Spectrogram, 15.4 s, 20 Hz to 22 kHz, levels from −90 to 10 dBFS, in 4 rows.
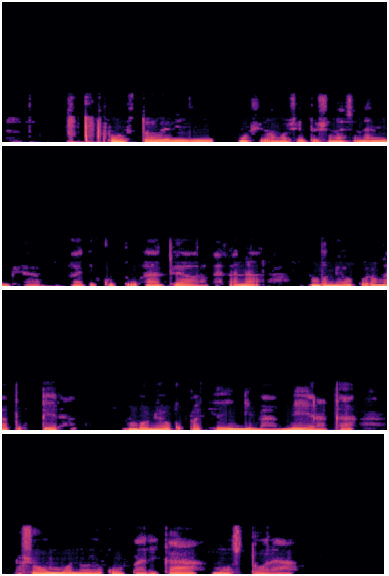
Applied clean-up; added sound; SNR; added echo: none; none; none; none.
